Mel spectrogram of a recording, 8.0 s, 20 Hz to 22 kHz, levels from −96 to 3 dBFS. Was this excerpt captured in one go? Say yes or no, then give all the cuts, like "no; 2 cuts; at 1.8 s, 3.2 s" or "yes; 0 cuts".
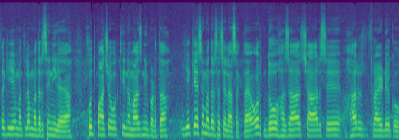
no; 2 cuts; at 3.5 s, 5.2 s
